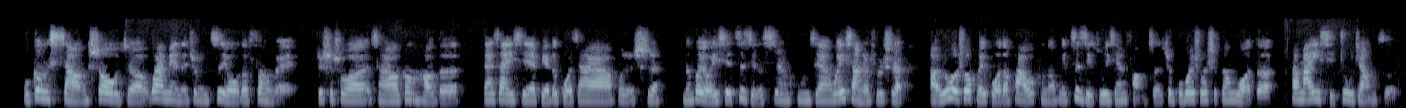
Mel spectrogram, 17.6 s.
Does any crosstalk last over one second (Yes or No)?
No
